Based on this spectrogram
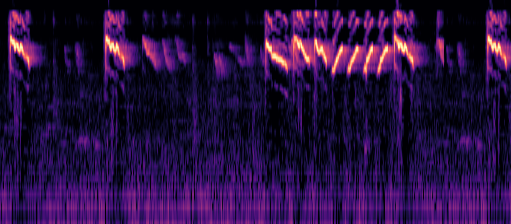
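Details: White-eye giving the 'ngalas nembak wit wit' call meant to lure other white-eyes into calling: isolated high, slurred downward whistles separated by pauses, then a fast burst of repeated falling notes, then another lone whistle at the end.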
